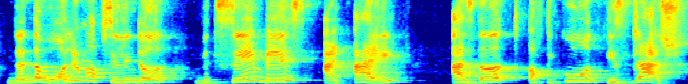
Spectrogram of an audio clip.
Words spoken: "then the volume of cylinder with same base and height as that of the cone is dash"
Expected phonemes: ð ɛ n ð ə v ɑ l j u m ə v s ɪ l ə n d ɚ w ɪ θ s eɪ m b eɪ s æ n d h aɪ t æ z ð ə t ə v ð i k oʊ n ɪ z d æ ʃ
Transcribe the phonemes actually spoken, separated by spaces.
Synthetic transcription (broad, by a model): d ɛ n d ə v ɑ l j u m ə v s ɪ l ə n d ɚ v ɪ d s eɪ m b eɪ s æ n d aɪ æ z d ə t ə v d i k oʊ n ɪ z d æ ʃ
